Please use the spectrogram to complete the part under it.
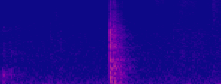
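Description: A plastic ink pad lid snaps shut.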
